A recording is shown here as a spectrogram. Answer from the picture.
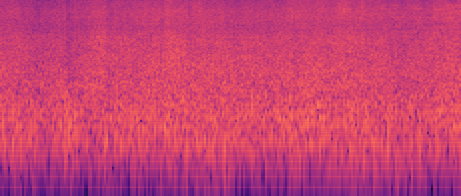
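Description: Rain falling steadily: an even, unbroken hiss with no distinct knocks or tones.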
